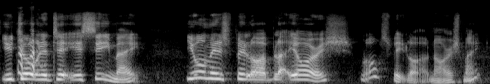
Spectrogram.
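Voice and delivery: high-pitched, cocky fake Irish accent; badly faked Irish, challenging a mate; mangled Irish that drifts towards Manchester; attempted Irish accent. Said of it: "wants you to do an Irish accent".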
